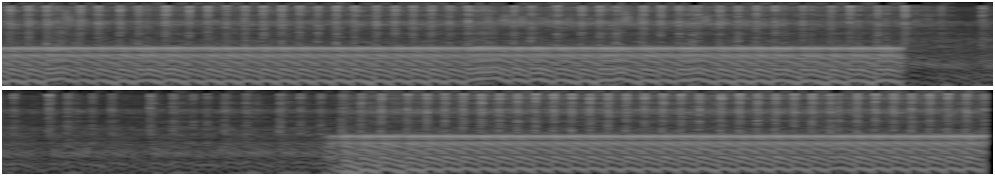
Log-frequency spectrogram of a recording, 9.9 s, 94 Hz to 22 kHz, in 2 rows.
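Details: Husqvarna 128CD two-stroke trimmer started cold with an empty carburetor: buzzing at high speed, cuts out for two seconds, then picks back up; abnormal, uneven running.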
